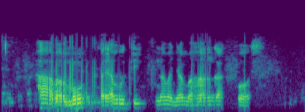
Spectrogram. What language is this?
Kinyarwanda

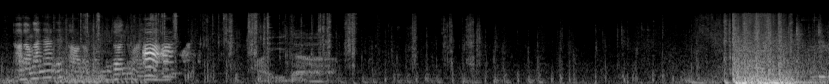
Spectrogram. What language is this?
Turkish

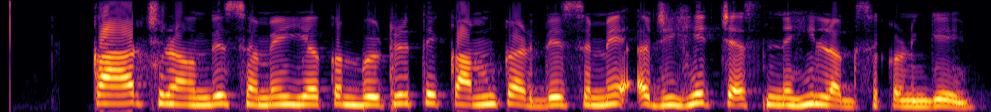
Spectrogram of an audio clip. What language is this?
Punjabi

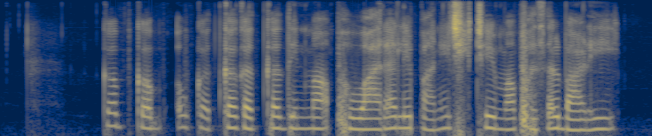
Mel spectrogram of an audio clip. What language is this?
Chhattisgarhi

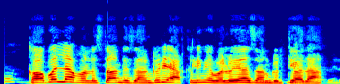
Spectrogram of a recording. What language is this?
Pashto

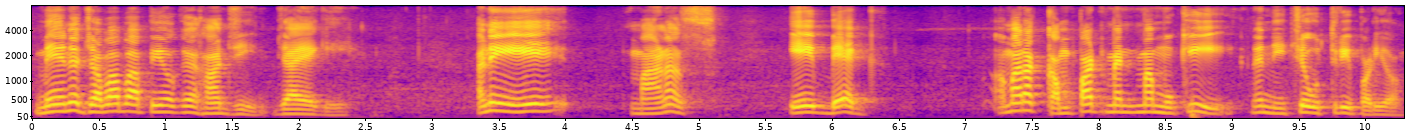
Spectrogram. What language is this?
Gujarati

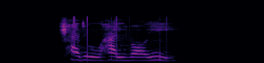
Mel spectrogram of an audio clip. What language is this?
Persian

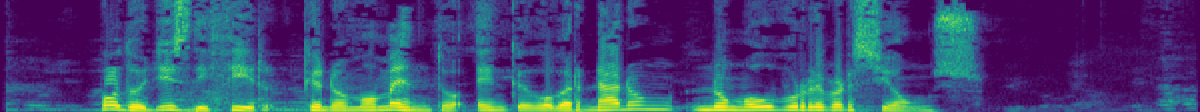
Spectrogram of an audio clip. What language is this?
Galician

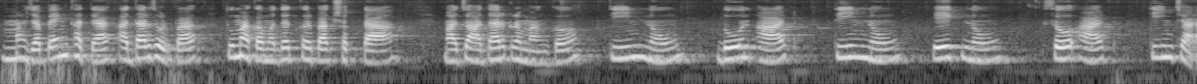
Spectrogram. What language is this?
Konkani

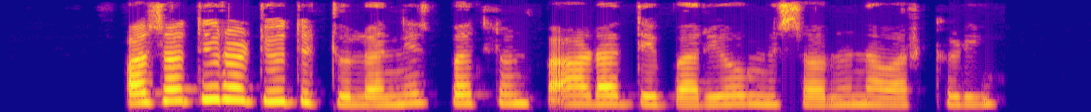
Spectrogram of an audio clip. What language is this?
Pashto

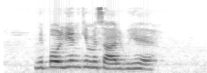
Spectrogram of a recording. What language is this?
Urdu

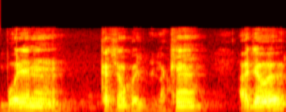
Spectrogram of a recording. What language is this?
Hindi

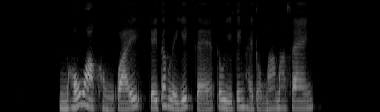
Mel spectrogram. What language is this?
Cantonese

